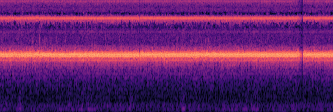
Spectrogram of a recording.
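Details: Unbroken buzzing song of a mole cricket, a sound used to lure these insects: a loud, even, high-pitched whirr that never pauses, with a short click near the end and faint low background noise.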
